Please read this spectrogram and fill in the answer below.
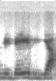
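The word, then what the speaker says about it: Cnidaria: अगर एग्जाम में क्वेश्चन आता है, right a short note on निडेरिया, C silent है वहां पे, right a short note on निडेरिया.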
